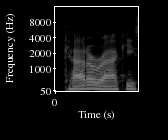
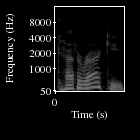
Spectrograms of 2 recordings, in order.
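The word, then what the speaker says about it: Cataraqui: yeah he had two I want to compliment you on your pronunciation of katari because I was looking at your document and that's a tough word it ends in qi just for people listening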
